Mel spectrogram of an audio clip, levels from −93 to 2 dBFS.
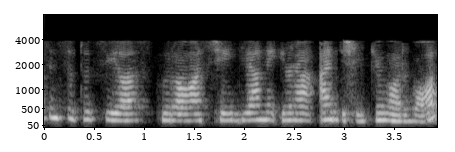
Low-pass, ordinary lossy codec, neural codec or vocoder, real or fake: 7.2 kHz; AAC, 16 kbps; vocoder, 22.05 kHz, 80 mel bands, WaveNeXt; fake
